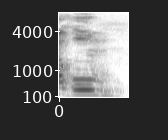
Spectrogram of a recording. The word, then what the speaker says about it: ओम: सुबह उठ के हमेशा ओम का उच्चारण करना चाहिए आ ऊ और माँ तीनों को बराबर और बहुत आजकल सरल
